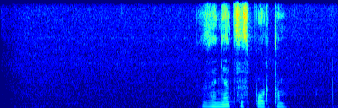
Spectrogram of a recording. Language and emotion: Russian, neutral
